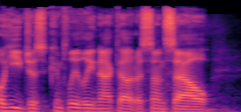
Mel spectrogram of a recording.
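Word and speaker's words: Assunção: After that, the co-main event was was the final bantamweight matchup of the night between Cody Garbrandt, who defeated Rafael Asakao, if I mispronounced that, who shot clock cheesed the knockout at 4 minutes and 59 seconds in the second round. – A Sun Sal.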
